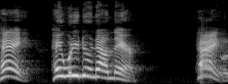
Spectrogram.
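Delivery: very loud, high, fast, booming shout. Narrating a game scene, an archer on a rock spots the player: archer shouting. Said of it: "and he shouts".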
